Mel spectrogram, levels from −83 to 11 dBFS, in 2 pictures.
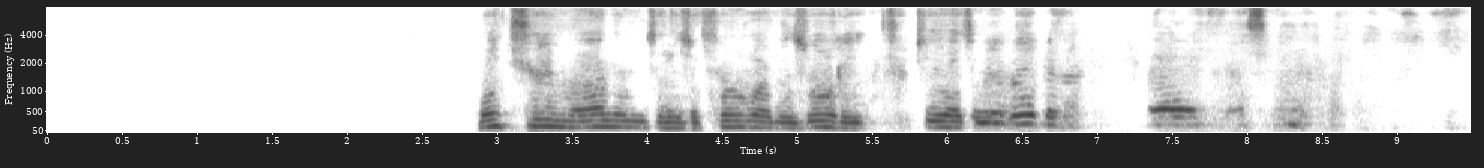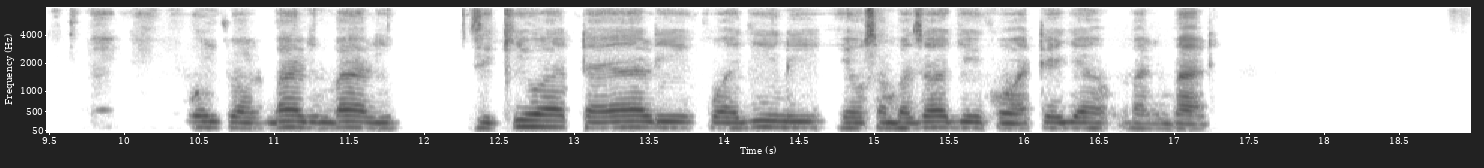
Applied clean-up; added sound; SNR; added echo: neural mask model Resemble Enhance denoiser.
